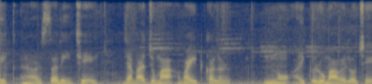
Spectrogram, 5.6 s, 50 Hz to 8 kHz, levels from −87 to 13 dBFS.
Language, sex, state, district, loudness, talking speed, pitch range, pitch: Gujarati, female, Maharashtra, Mumbai Suburban, -17 LUFS, 130 wpm, 180-195 Hz, 190 Hz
